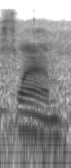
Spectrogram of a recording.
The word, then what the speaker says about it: Flaam: Flaam or Flaam? Flaam. Flaam. Yeah. I like to pronounce these things properly.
